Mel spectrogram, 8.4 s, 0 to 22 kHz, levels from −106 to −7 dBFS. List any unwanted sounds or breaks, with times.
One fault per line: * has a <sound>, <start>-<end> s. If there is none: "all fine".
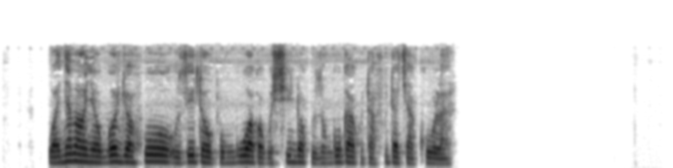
all fine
